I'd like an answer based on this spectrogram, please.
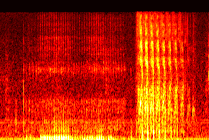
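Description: A low fluttering snore, then a higher rattling snort on the next breath. Snoring in a sleeping dog.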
